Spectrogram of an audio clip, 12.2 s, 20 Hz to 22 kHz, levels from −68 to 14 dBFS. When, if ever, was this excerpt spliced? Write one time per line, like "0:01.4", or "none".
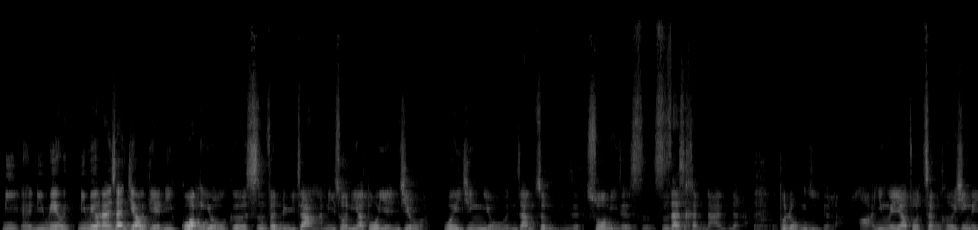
0:00.9
0:05.4
0:07.3

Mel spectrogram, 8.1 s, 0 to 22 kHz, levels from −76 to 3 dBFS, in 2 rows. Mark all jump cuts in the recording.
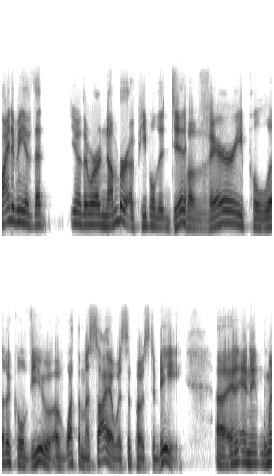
0:02.8

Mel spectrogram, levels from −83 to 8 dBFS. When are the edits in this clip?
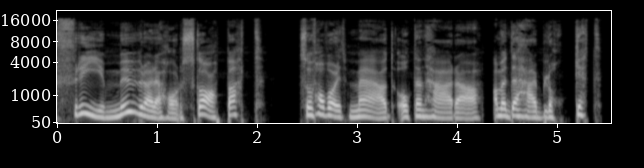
0:02.6
0:03.5
0:04.3

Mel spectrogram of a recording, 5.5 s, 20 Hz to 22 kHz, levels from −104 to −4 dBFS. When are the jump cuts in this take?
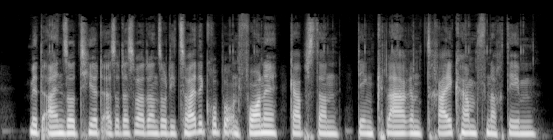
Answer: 0:02.8
0:03.5

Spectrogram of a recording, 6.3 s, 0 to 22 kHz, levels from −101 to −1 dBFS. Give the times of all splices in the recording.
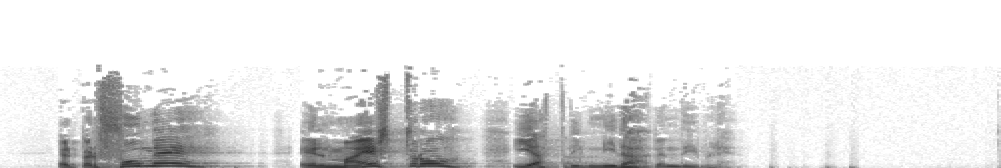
0:03.5
0:04.1

